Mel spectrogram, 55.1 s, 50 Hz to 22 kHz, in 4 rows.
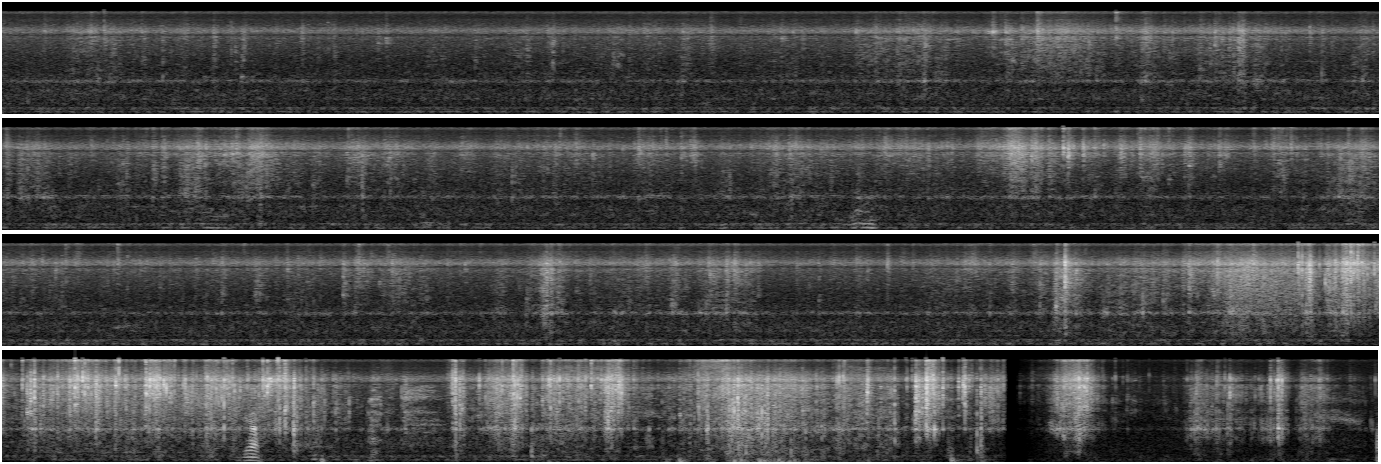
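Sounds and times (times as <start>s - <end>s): leaves and branches rustling: 0.0s - 55.0s.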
